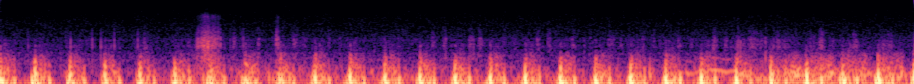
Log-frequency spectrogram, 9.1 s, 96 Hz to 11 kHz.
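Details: Fast, muffled heartbeat near 170 a minute with uneven spacing between beats; compressed heart sound recording with arrhythmia.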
